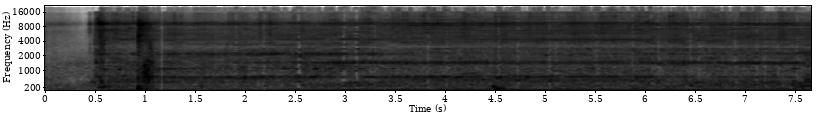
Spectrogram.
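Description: An HVAC vacuum pump starts up with a sharp clatter and settles into a steady, close mechanical drone with a fixed whine and low hum, running continuously without talk.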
